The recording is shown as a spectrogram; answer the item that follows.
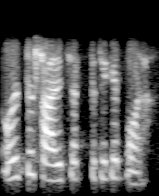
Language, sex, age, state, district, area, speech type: Bengali, female, 45-60, West Bengal, Purba Bardhaman, rural, conversation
